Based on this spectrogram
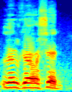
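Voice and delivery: ordinary delivery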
